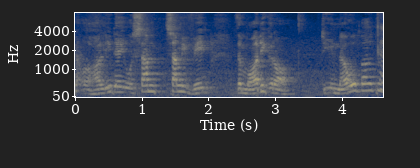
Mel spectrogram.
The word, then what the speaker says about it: Mardi Gras: Then how you pronounce it? It's Mardi Gras, yeah.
